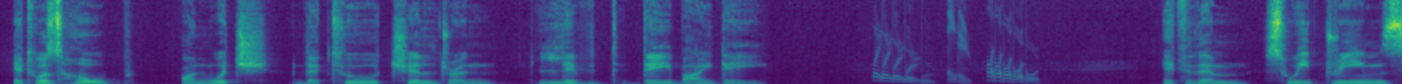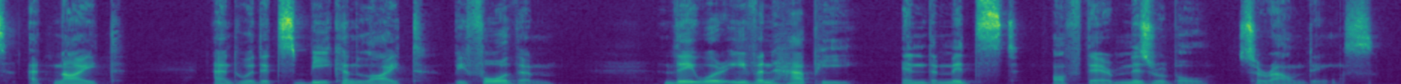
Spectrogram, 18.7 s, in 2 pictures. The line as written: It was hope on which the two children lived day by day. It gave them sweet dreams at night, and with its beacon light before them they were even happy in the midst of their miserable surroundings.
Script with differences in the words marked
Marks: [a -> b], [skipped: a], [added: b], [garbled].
It was hope on which the two children lived day by day. It [skipped: gave] them sweet dreams at night, and with its beacon light before them they were even happy in the midst of their miserable surroundings.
